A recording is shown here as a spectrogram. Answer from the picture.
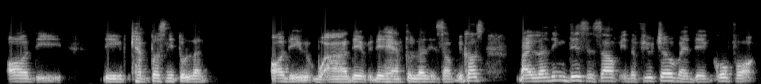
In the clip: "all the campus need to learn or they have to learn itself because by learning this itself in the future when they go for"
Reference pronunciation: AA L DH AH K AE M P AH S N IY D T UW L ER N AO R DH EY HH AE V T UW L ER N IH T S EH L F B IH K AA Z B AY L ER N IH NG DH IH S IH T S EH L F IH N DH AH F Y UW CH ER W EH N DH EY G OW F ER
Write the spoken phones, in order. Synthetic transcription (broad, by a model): AA L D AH K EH M P AH S N IY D T UW L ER N AO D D EY HH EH F T UW L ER N IH T S EH L F B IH K AA S B AY L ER N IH NG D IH S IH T S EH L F IH N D AH F Y UW CH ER W EH N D EY G OW F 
